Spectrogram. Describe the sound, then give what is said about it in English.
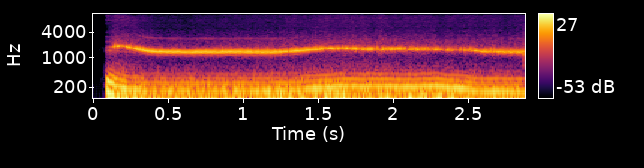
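A person hums and whistles at the same time: a steady, buzzy low hum under a bright, high whistle held for about three seconds, the whistle's pitch wavering gently. No talking. “It's a hum and a whistle simultaneously.”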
